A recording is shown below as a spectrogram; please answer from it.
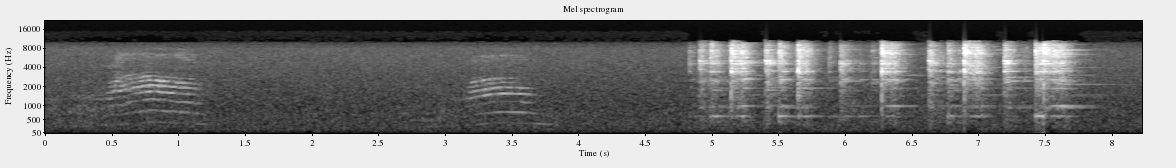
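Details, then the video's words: Hungry cat giving two short rising-falling meows about two seconds apart, followed by a burst of sharp, rapid clattering or tapping sounds in the second half. "Cat Staying Hungry"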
